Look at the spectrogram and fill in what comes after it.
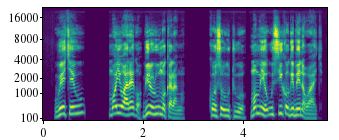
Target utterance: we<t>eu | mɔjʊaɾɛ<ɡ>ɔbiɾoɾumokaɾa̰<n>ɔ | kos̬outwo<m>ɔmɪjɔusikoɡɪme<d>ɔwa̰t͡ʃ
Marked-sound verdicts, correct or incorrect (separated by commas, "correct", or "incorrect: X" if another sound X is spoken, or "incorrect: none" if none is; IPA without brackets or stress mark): incorrect: t͡ʃ, correct, incorrect: ŋ, correct, incorrect: n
